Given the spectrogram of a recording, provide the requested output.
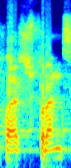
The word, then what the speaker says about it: Hirschsprung's: The pronunciation of Hirschsprungs is with a sha, not with a sa.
